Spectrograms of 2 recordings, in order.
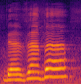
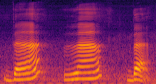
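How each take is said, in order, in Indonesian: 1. Hurufnya diucapkan cepat. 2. Hurufnya diucapkan normal.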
